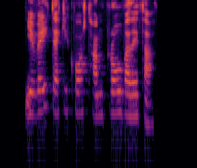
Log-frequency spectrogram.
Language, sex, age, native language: Icelandic, female, 50-59, English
